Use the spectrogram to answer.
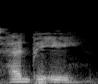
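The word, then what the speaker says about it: Hed PE: But you know, it's spelled H-E-D. With parentheses around it. I don't know if that actually means something other. – It just means bad grammar. – You know, but it's Head PE.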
